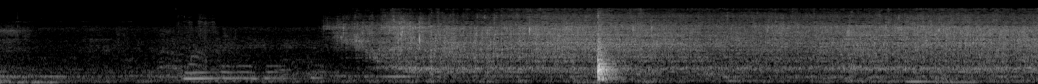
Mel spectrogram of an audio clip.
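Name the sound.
gokul pitha frying in oil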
